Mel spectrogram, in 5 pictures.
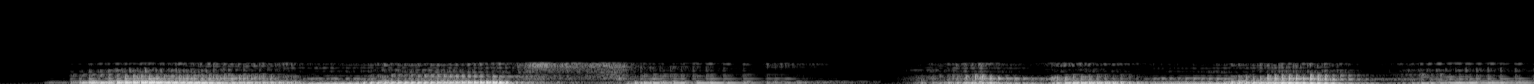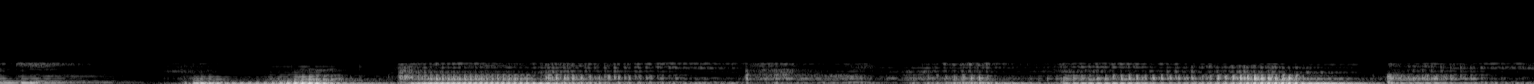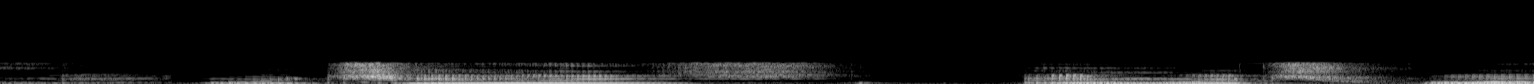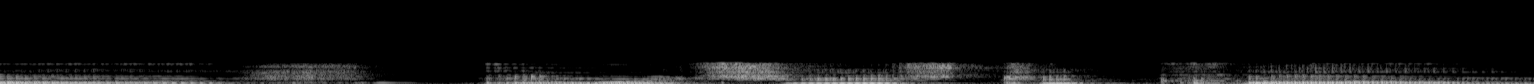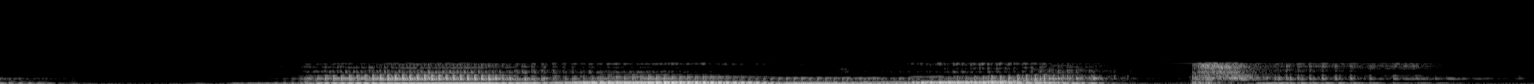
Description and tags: Lion Growling, Roaring and Breathing. Good Sound.
Echos, Growl, Growling, Growls, Lion, Lion-Breathing, Lion-Growling, Lion-of-Judah, Lion-Roaring, Roar, Tiger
